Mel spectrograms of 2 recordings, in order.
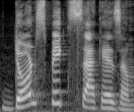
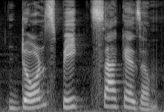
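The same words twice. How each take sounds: First: Extremely slow, word by word; slow dictation. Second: Extremely slow, softer echo; slow soft repeat. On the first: Teacher modelling the phrase, extremely slow. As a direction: stretch every word for learners. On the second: Teacher echoing the phrase softly for students. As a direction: repeat it quietly and slowly. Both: Shown as a demonstration. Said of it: "अनाप शनाप मत बोला करो".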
